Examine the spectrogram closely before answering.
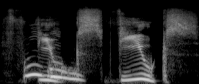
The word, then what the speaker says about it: Fuchs: Fuchs.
